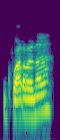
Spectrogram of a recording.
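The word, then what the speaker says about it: Guaraná: And you showed me the most amazing drink in the world, which is Guarana.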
